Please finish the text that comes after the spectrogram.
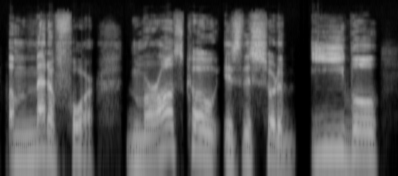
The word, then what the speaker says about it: Morozko: Morasco.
